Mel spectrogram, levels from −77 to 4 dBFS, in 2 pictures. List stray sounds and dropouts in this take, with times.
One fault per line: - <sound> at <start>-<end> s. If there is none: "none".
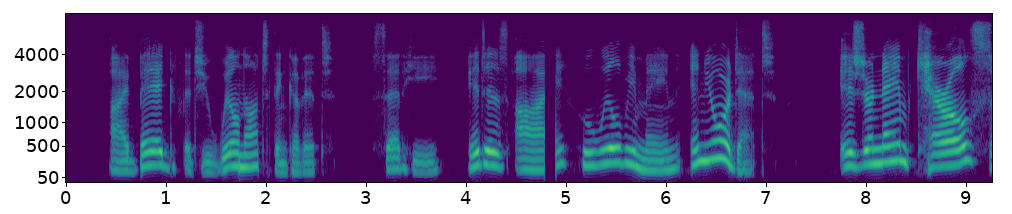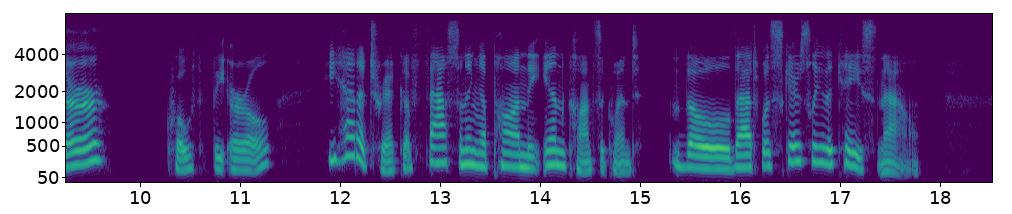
- dropout at 4.8-4.9 s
